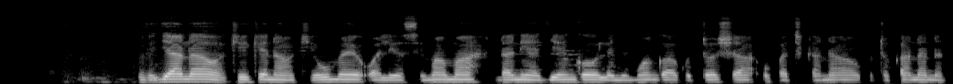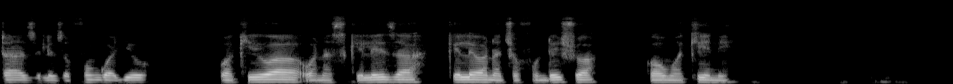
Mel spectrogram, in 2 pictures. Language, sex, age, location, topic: Swahili, male, 25-35, Dar es Salaam, education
